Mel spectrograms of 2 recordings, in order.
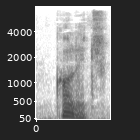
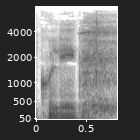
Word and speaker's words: College: College, genau, nicht Kollege.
